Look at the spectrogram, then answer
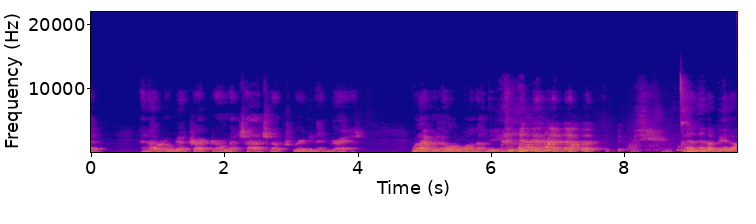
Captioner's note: laughter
